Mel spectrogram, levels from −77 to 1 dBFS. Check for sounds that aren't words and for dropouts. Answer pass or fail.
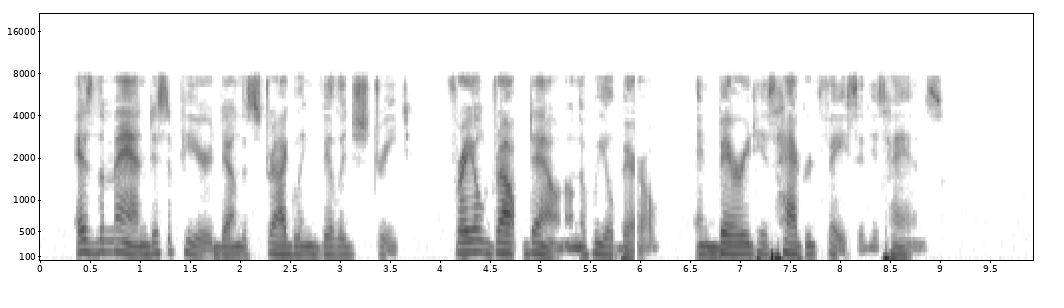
fail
